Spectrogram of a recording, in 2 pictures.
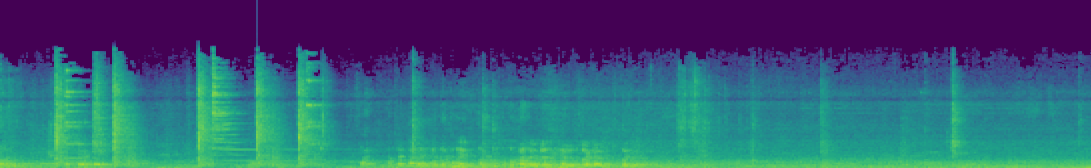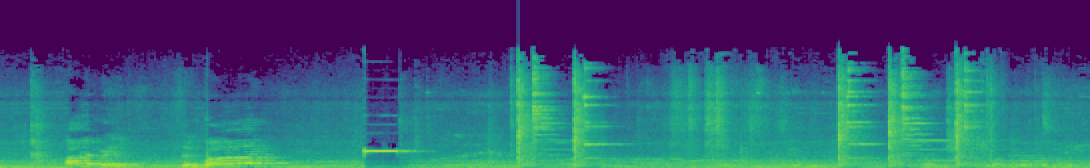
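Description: A toy gun fires sharp, snapping shots in quick bursts.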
